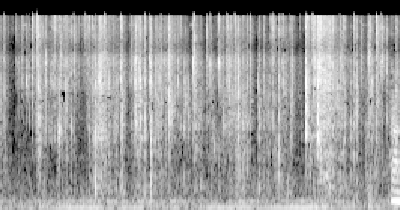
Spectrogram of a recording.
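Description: Wrapper of a Topps baseball card fat pack crinkling as it is handled and opened, an irregular run of crackles.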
